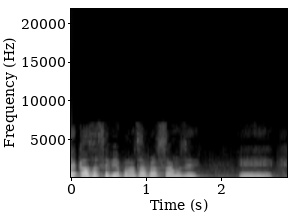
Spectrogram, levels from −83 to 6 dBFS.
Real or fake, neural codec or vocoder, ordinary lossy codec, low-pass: real; none; AAC, 32 kbps; 7.2 kHz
